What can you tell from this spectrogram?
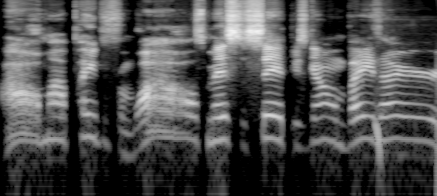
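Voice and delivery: very high-pitched imitation of a wrestler; mock promo cry. Co-host mimicking Bruno out there in the promo, high mock cry. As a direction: squeal it like a hyped-up promo.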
